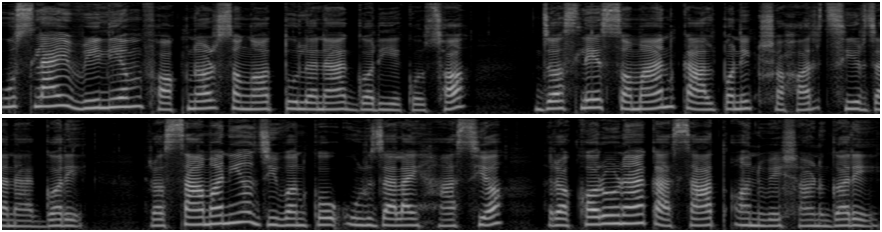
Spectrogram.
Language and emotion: Nepali, neutral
